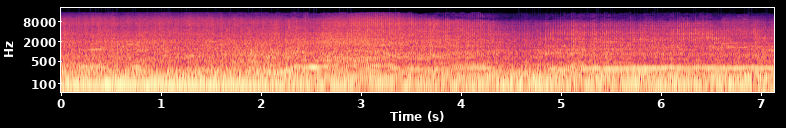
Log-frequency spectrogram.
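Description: Off-road vehicle engines running over a steady low drone, revving up about two and a half seconds in and again near five seconds, then holding a steady pitch.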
